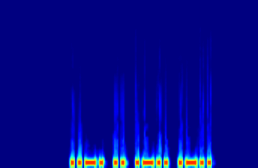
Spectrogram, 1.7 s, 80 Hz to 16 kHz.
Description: Morse code, heard as a keyed tone, about 53 wpm, 700 Hz. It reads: FILL
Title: Sentences from Top 1500 Words - New Word Drill Alt - 50wpm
